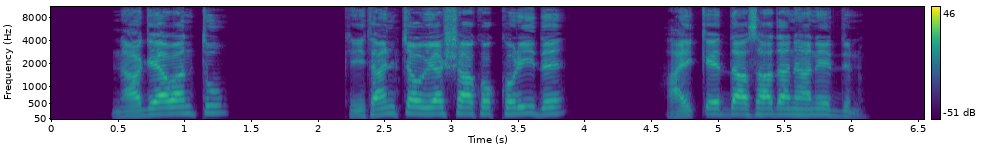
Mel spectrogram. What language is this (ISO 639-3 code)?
dwr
